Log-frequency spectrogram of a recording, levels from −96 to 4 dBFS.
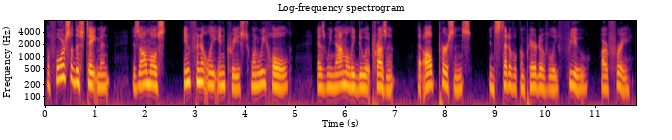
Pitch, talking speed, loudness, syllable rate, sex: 185 Hz, 140 wpm, -19 LUFS, 5.2 syllables/s, female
